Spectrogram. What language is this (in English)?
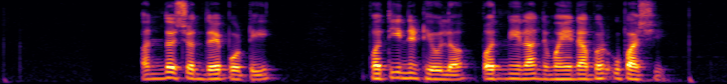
Marathi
